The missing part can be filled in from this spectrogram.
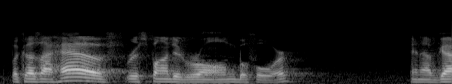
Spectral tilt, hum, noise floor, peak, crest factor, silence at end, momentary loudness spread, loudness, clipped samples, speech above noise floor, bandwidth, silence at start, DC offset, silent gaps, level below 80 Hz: -10.5 dB/octave; none; -64 dBFS; -10 dBFS; 16 dB; 0 s; 14 LU; -26 LUFS; under 0.1%; 39 dB; 4.8 kHz; 0.1 s; under 0.1%; none; -66 dBFS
